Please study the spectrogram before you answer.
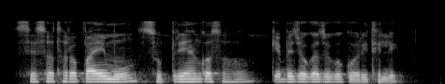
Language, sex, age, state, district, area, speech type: Odia, male, 30-45, Odisha, Kandhamal, rural, read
